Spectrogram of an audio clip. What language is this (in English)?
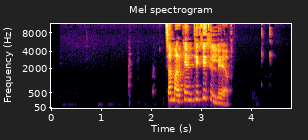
Kabyle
